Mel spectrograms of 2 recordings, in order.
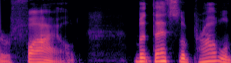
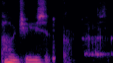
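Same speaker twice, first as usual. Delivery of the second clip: exasperated mutter; 14 dB quieter than usual. Retold or imitated. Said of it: "And it's just like".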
